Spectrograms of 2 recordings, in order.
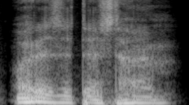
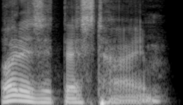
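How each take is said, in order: First: It is said in a rough, growling voice. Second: It is said in a plain, normal voice.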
